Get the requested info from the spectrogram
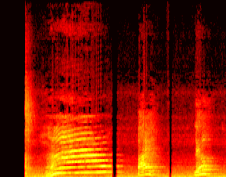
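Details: A cat gives three meows: a long one that rises and then holds steady for over a second, followed by two shorter rising-and-falling cries. Brief silent gaps separate the calls.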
